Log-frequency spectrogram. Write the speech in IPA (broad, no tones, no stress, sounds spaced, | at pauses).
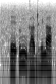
e ʔ ɯ ŋ ɡ a ɖʱ i ɳ a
